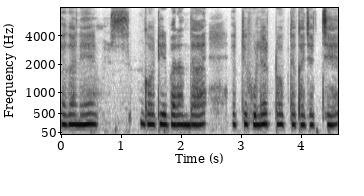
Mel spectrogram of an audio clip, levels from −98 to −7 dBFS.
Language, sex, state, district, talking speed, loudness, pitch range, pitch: Bengali, female, Assam, Hailakandi, 130 wpm, -16 LUFS, 230-240 Hz, 235 Hz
